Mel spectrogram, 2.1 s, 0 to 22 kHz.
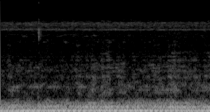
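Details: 1997 Mazda Miata NA at idle with AC switched on: low idle pulsing unevenly, about eight to ten throbs a second; slightly better with AC off; rough idle, cause not found.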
